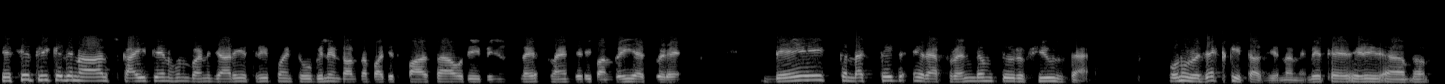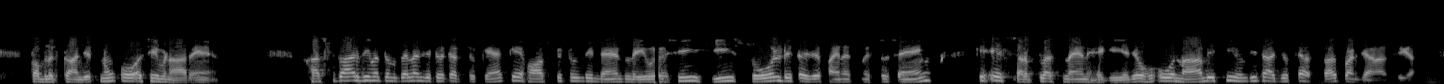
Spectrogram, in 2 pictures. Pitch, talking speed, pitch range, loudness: 145 Hz, 190 wpm, 125-165 Hz, -31 LUFS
